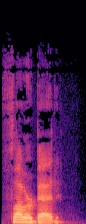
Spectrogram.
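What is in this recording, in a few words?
"flowerbed", British English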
